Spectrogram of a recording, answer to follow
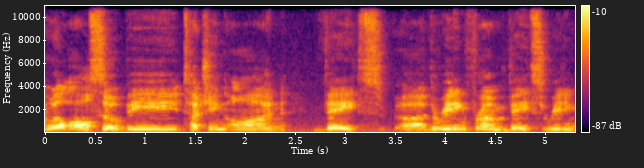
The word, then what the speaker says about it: Veith: And we'll also be touching on Veith's, the reading from Veith's Reading Between the Lines,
